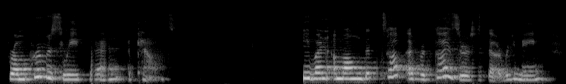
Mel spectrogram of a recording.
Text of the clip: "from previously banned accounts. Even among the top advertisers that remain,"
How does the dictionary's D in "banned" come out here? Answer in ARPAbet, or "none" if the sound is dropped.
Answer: none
